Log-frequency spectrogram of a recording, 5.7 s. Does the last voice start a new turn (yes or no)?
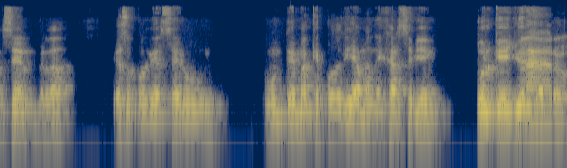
no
